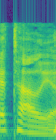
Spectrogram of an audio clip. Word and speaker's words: Italia: Italia. Right? So does that mean we're pronouncing it wrong when we say should. Italy? We should. We should. We should say Italia.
